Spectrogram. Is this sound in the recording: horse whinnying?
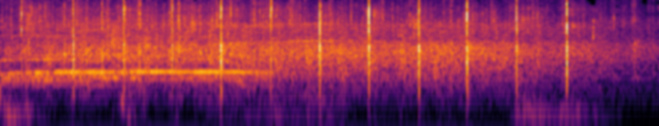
no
